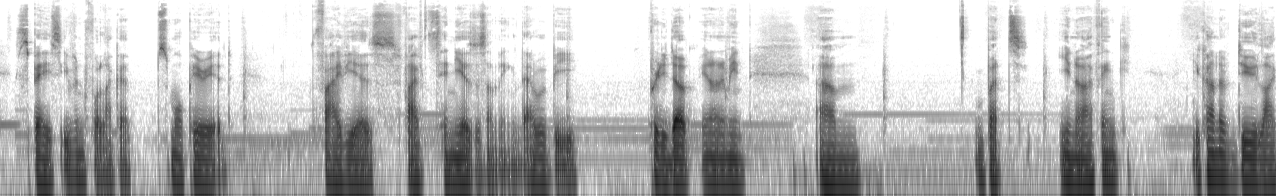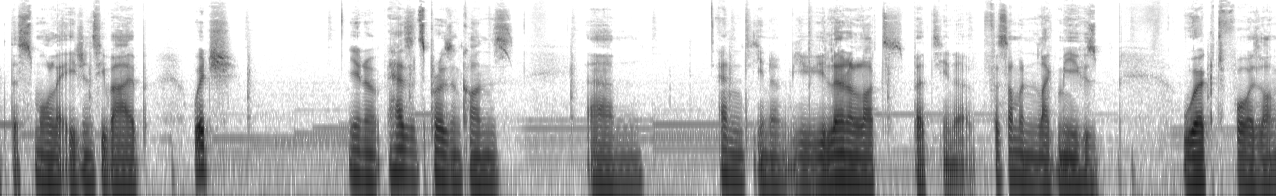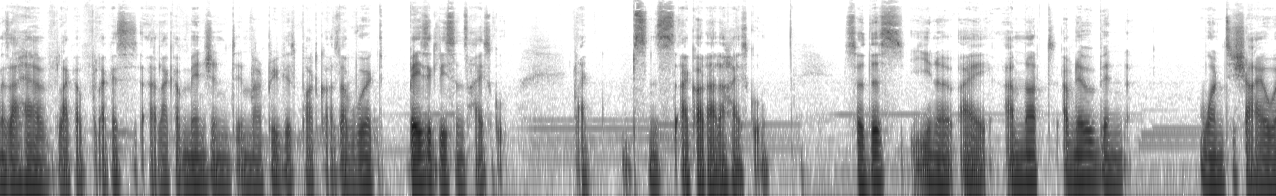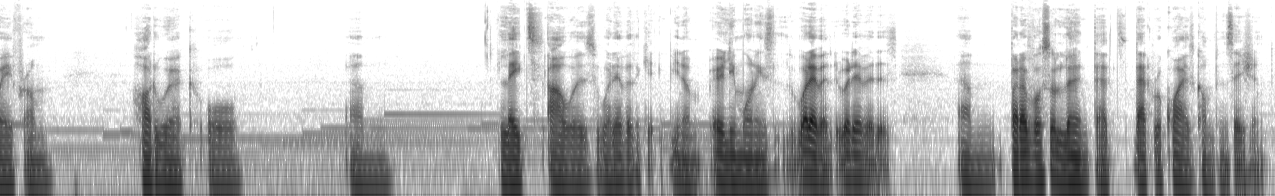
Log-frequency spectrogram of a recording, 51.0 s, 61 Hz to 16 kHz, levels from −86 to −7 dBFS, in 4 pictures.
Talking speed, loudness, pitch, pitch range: 160 wpm, -28 LUFS, 90 Hz, 85-100 Hz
